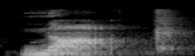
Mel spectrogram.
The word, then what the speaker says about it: knock: Number three, KN 开头，K 不发音。No, knife, knock.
